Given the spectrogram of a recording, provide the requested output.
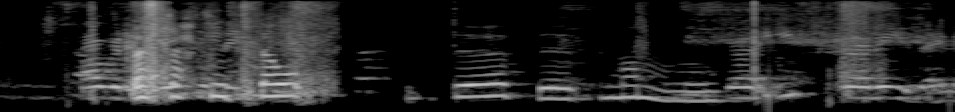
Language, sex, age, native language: Icelandic, male, 9, Icelandic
